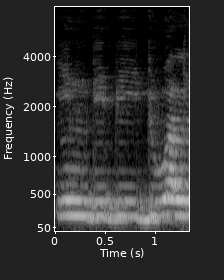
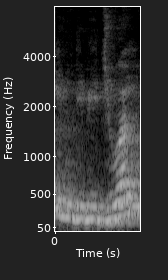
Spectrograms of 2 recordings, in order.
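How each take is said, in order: First: The consonant before 'ual' is a d sound. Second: The consonant before 'ual' is a j sound. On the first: The speaker calls it wrong. "ইন্ডিভিডুয়াল না হয়ে" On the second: The speaker calls it right. "ইন্ডিভিজুয়াল হয়ে গিয়েছে"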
